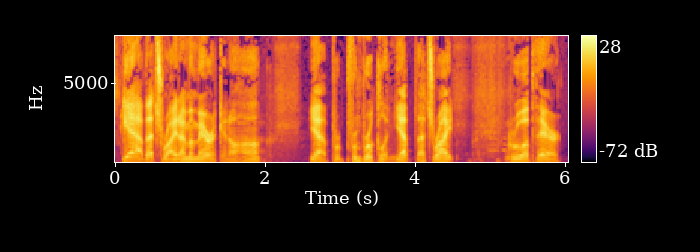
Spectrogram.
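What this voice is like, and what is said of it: European actor's unplaceable American accent. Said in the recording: “the European-accented actor trying to be American and this weird, unplaceable thing they have ... Liam Neeson in Taken”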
